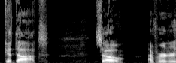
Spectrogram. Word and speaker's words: Gal Gadot: gal gadot's name because she's not French she's Israeli and it's actually pronounced gdat so I've heard her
